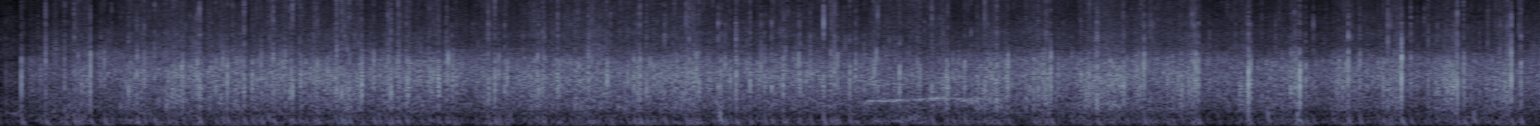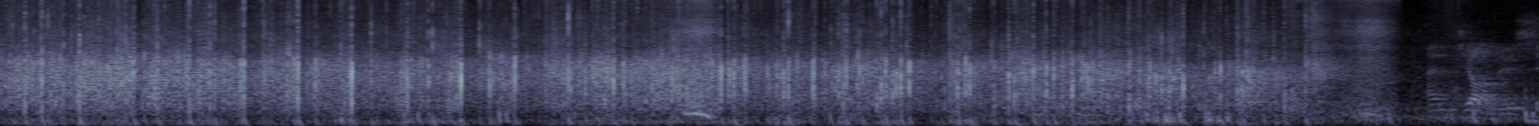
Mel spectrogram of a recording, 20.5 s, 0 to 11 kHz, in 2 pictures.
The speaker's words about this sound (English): If you were part of the original 28 that planted King's Church, or those first few months of 1994, Joseph's, would you mind just standing so that we can just applaud and thank you very much?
